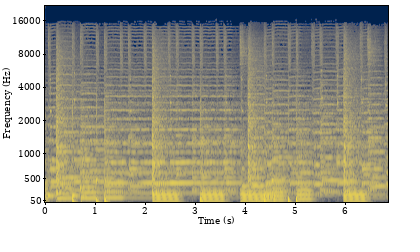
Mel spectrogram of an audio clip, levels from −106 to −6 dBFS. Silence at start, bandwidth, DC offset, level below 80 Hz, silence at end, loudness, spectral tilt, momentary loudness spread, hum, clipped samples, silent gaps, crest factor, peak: 0 s; 16 kHz; under 0.1%; -28 dBFS; 0 s; -19 LUFS; -5 dB/octave; 6 LU; none; under 0.1%; none; 16 dB; -2 dBFS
